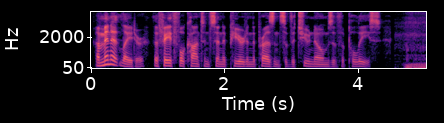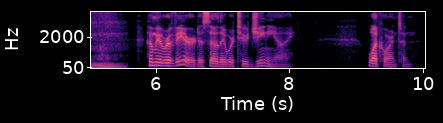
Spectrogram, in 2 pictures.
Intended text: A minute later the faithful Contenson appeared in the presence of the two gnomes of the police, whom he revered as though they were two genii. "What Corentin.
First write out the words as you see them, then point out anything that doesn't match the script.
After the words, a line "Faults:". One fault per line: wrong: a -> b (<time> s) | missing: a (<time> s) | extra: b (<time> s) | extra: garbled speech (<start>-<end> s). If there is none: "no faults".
A minute later the faithful Contenson appeared in the presence of the two gnomes of the police, whom he revered as though they were two genii. "What Corentin.
Faults:
no faults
